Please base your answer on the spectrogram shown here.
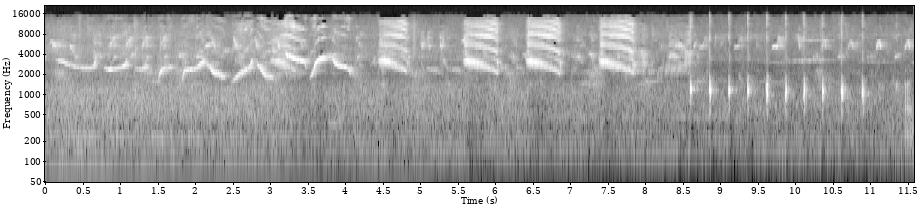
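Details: Caged Chinese hwamei with new plumage and a large build, singing loud, varied whistled phrases that sweep up and down, then a fast run of sharp, evenly spaced clicks near the end.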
